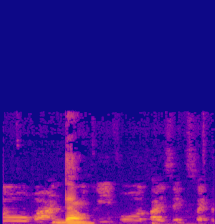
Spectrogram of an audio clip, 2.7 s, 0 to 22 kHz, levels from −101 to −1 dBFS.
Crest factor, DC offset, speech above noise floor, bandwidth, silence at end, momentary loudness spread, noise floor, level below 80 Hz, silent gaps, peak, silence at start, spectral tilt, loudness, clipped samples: 22 dB; under 0.1%; 20 dB; 11.5 kHz; 0.1 s; 25 LU; -43 dBFS; -58 dBFS; none; -4 dBFS; 0.05 s; -6.5 dB/octave; -24 LUFS; under 0.1%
